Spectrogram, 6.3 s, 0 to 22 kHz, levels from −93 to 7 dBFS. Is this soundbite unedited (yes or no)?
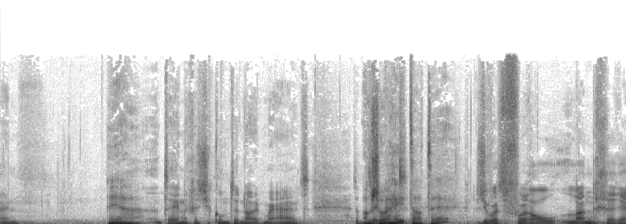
no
